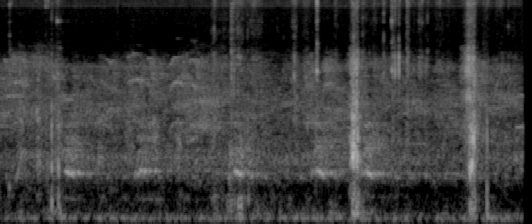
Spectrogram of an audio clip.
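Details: Pit bull named Kitty, described as a fighter being readied for the ring, gives a few short, sharp yips and whimpers about a second apart, with a man's voice and outdoor background noise.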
